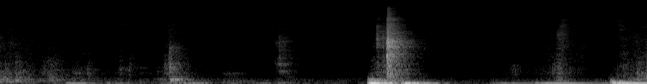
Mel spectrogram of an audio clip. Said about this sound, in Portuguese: Vamos lá, muito boa noite. Mais uma quarta, deixa eu fechar a porta.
